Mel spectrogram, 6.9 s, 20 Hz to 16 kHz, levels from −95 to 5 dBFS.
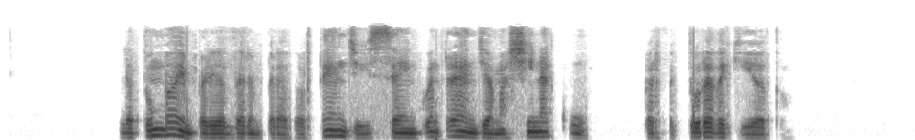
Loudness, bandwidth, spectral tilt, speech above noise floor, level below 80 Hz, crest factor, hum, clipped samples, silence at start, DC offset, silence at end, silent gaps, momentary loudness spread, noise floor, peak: -25 LUFS; 8.2 kHz; -5 dB/octave; 65 dB; -54 dBFS; 20 dB; none; under 0.1%; 0.9 s; under 0.1%; 1.1 s; none; 12 LU; -89 dBFS; -6 dBFS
